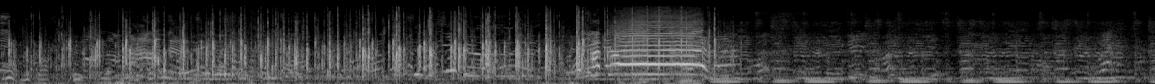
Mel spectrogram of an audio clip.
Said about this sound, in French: La soirée bat son plein chez les Gorettes.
